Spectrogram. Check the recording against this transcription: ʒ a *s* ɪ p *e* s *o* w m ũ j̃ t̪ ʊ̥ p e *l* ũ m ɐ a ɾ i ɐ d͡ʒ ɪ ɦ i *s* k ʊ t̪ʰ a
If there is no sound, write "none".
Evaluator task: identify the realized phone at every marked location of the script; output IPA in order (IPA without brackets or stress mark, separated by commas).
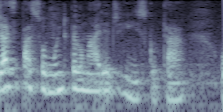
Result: s, a, o, l, s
